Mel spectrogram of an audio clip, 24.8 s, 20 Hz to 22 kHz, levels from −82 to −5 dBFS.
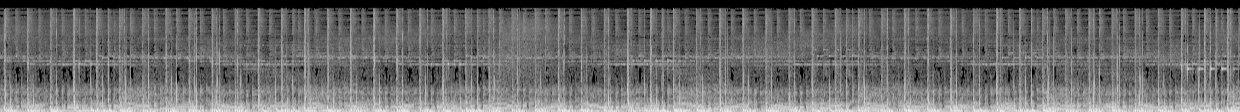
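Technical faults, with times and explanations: Throughout, integer overflow: gain pushed peaks about 5 dB past the integer limit, so a small fraction of samples wrap to the opposite sign, giving violent cracks on loud sounds.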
